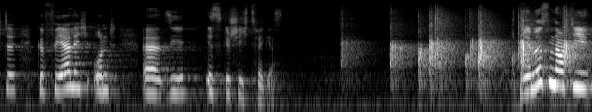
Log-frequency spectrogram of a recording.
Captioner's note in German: Beifall DIE LINKE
